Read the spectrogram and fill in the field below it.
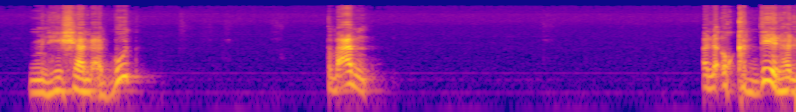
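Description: An older man speaks calmly and clearly into a close microphone.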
